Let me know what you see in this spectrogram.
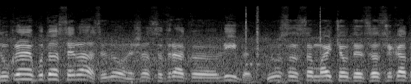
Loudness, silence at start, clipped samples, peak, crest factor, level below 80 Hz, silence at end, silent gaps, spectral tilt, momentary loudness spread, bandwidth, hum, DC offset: -20 LUFS; 0 s; under 0.1%; -4 dBFS; 16 dB; -58 dBFS; 0 s; none; -3.5 dB/octave; 8 LU; 16 kHz; none; under 0.1%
